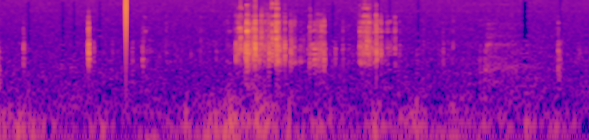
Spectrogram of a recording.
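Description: Handling noise as a caught largemouth bass is hung up to be weighed: a few sharp clicks about a second in, then a short run of rattling and scraping around the middle.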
